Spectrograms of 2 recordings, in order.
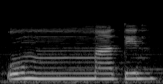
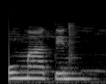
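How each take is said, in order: First: The m is doubled with a long nasal hum. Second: The m is short with no nasal hum. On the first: The speaker calls it right. "dibaca ummatin" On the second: The speaker calls it wrong. "tidak boleh dibaca umatin gitu"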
